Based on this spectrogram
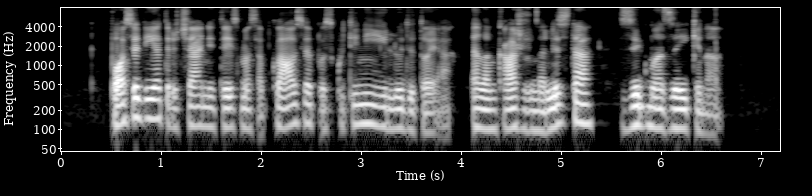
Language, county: Lithuanian, Vilnius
